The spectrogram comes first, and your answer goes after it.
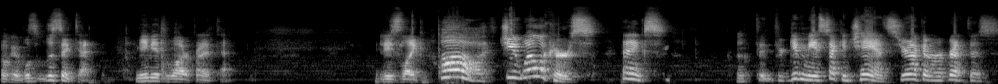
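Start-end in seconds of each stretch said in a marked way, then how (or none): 4.4-10.0 very high, squeaky-clean, wholesome, eager gee-whiz voice. Retelling how Paul thanks her for a second chance: overly wholesome gee-whiz Paul voice. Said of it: "that's how it sounded to me".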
